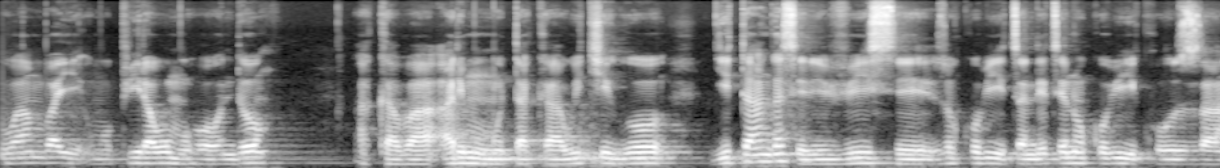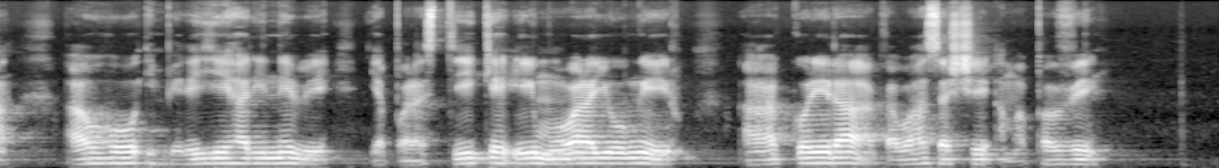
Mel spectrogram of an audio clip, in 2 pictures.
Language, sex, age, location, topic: Kinyarwanda, male, 25-35, Nyagatare, finance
